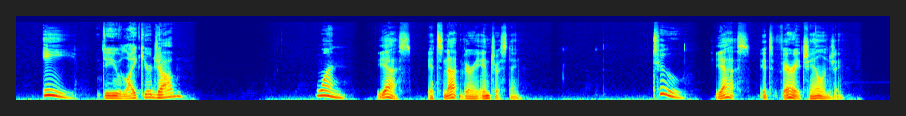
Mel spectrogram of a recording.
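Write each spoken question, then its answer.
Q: Do you like your job?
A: 2: Yes, it's very challenging.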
